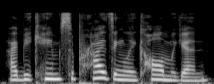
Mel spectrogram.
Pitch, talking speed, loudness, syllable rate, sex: 215 Hz, 140 wpm, -15 LUFS, 5.6 syllables/s, female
